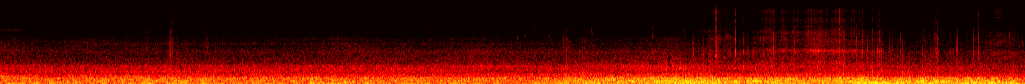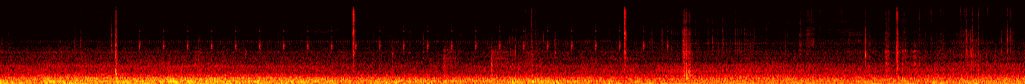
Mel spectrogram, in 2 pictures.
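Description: Road noise of a moving car heard from inside the cabin: a steady low rumble that grows louder for a while past the first third. A light, regular ticking runs for several seconds past the middle.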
